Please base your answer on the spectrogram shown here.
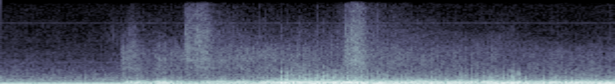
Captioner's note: roaring thunder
